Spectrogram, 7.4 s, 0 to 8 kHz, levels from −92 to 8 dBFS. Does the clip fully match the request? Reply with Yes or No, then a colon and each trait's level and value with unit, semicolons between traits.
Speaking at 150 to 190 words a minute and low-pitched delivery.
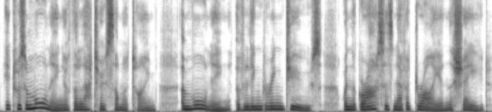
No: average, 185 wpm; high, 200 Hz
